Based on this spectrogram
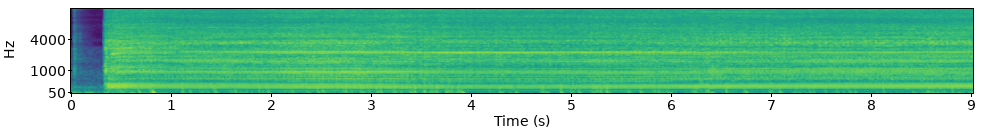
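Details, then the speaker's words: Mini air compressor (tire inflator) tested right after its broken on/off switch was replaced with an adapted actuator switch: motor snaps on and holds a strong, steady high hum with no dips or rattles; normal motor run. "Wow, this thing spins beautifully here, huh? This thing is really powerful here, huh?"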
